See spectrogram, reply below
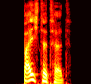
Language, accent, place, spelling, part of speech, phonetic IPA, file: German, Germany, Berlin, beichtetet, verb, [ˈbaɪ̯çtətət], De-beichtetet.ogg
- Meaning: inflection of beichten: 1. second-person plural preterite 2. second-person plural subjunctive II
